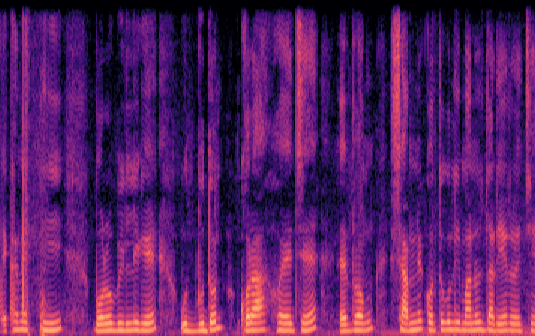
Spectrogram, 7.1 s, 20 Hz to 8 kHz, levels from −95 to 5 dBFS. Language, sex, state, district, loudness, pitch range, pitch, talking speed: Bengali, male, Tripura, Unakoti, -17 LUFS, 165-185 Hz, 175 Hz, 115 wpm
